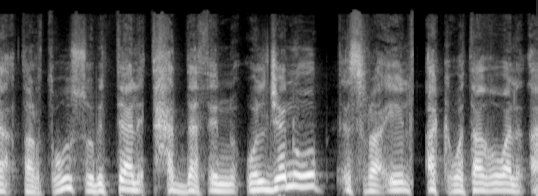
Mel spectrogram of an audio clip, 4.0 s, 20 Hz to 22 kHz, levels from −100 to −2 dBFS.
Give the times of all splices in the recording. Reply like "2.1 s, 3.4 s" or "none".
1.1 s, 2.5 s, 3.1 s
